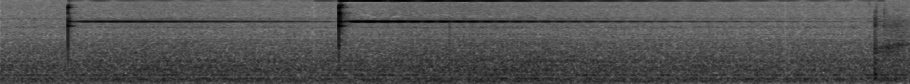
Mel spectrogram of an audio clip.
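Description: A genuine gold Double Eagle coin is tapped three times for a ping test, each tap giving a bright metallic ring with clear tones. The second tap rings loudest and sustains for several seconds, and the third tap is faint. The ring is lower pitched and more sustained than a counterfeit's, which marks the coin as real.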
